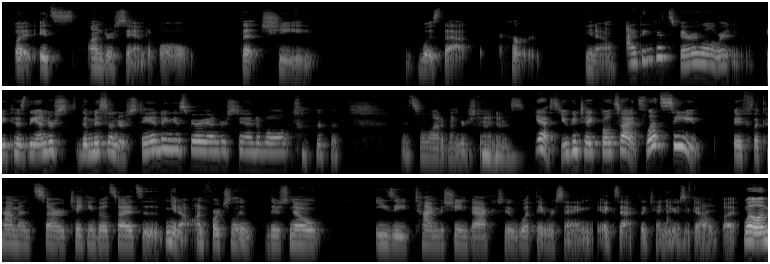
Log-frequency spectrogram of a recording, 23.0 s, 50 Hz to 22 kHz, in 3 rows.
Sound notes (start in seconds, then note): 10.5 laughs at own wordplay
